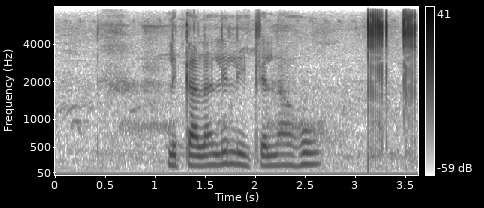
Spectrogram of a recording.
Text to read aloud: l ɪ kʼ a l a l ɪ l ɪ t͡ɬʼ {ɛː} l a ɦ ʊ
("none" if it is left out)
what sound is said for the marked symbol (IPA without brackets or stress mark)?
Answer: ɛ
